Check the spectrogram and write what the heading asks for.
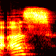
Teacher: زا میں سیٹی کی آواز ادا ہوتی ہے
